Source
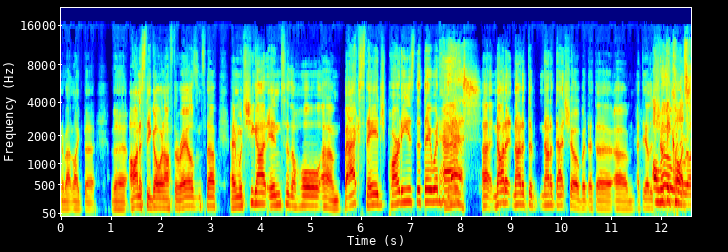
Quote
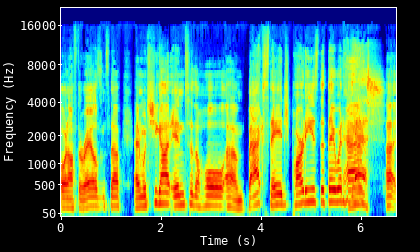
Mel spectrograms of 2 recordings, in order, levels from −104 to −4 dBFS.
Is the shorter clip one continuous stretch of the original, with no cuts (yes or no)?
yes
